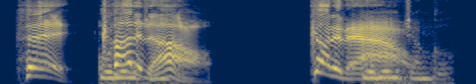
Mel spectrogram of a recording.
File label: male cartoonish cut it out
